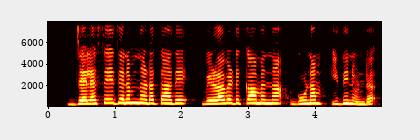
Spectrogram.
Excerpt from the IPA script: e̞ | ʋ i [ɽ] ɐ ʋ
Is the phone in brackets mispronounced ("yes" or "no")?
yes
